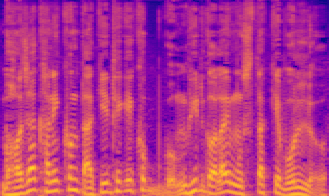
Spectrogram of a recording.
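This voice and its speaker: A man's voice: on the high side, expressive, brisk, vocal fry, breathy edge. A man narrating a scripted horror audio story in a dramatic storytelling style. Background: music.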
